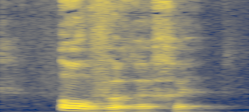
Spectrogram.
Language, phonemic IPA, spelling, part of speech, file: Dutch, /ˈovərəɣə/, overige, adjective, Nl-overige.ogg
- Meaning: inflection of overig: 1. masculine/feminine singular attributive 2. definite neuter singular attributive 3. plural attributive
